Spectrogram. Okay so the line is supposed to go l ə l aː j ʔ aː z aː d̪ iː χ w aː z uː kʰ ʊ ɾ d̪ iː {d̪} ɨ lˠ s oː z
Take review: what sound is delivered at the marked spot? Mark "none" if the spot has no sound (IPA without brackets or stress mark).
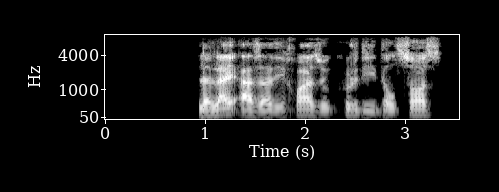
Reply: d̪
